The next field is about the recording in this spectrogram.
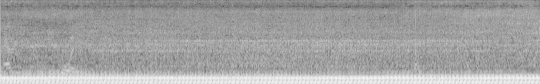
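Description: The bike holds a steady, even idle with a smooth exhaust note and no stumbles or clatter; it is running right.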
